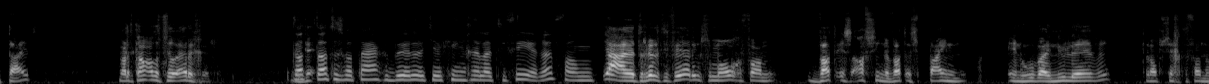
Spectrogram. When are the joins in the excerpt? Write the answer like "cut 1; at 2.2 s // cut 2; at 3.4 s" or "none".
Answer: none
